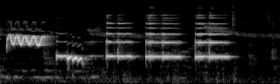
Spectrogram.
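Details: Asian pied starling on a master recording of lively 'gacor' song: one high harsh note, then a nasal slurred note and three even, rich, buzzy tones with strong overtones.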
